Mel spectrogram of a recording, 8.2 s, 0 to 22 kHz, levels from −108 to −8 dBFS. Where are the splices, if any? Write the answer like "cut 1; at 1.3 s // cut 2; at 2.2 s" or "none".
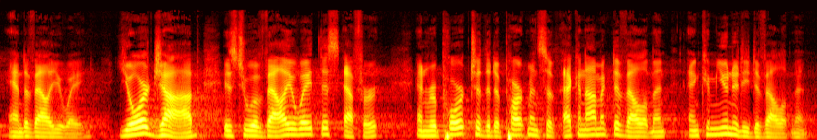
cut 1; at 1.1 s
